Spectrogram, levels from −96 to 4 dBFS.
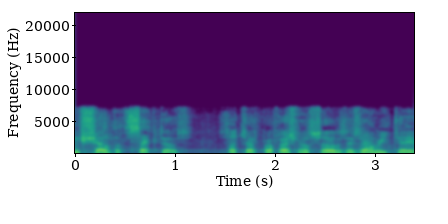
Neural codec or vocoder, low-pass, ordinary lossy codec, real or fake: codec, 16 kHz, 4 kbps, FreqCodec, smaller model; 7.2 kHz; none; fake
